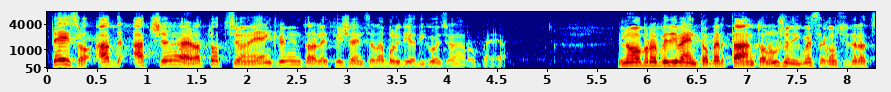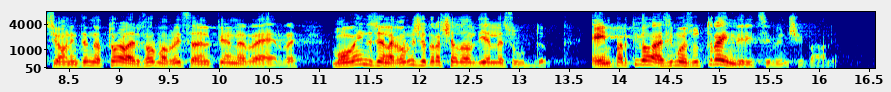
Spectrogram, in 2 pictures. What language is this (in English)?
Italian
